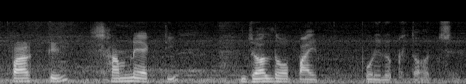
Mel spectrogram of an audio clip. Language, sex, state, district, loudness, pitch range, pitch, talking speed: Bengali, male, West Bengal, Cooch Behar, -20 LUFS, 130-140 Hz, 135 Hz, 105 wpm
